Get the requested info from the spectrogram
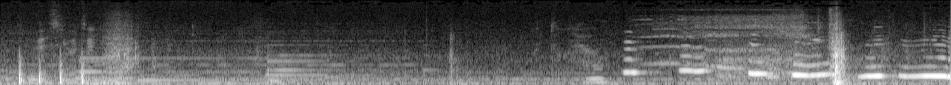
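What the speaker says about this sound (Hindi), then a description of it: "उसे रोने की आवाज़ें सुनने को मिलती है" Faint whimpering and wailing cries, thin and drawn out, grow louder and more insistent toward the end, with a few soft knocks early on.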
